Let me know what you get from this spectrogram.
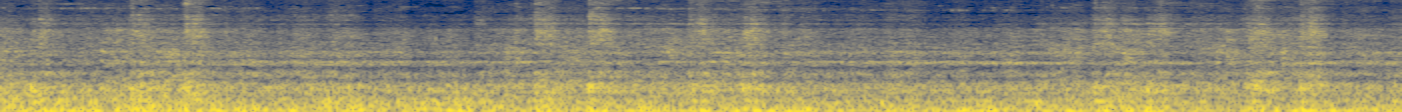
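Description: Empty log wagons of a freight train rolling past at speed: a steady rumble of steel wheels on rail, with short clicks as the wheels cross rail joints.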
